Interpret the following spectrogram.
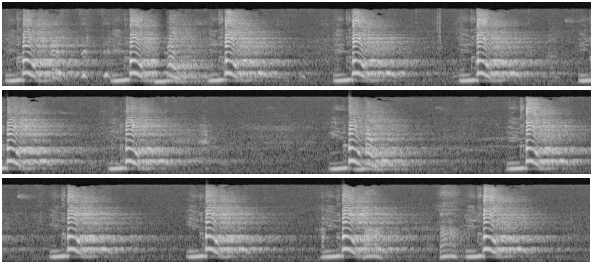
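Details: A siamang (Symphalangus syndactylus) gives loud, honking barks, repeated about once a second in a steady series.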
